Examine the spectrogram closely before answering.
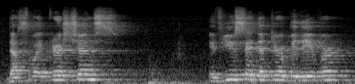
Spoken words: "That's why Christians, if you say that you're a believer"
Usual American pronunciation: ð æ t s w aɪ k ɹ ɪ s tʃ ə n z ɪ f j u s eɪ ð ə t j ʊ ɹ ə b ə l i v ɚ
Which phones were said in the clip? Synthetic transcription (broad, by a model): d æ t s w aɪ k ɹ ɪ s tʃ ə n s ɪ f j u s eɪ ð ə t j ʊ ə b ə l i v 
